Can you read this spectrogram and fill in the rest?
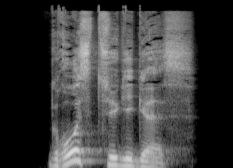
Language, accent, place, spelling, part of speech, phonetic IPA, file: German, Germany, Berlin, großzügiges, adjective, [ˈɡʁoːsˌt͡syːɡɪɡəs], De-großzügiges.ogg
- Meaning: strong/mixed nominative/accusative neuter singular of großzügig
